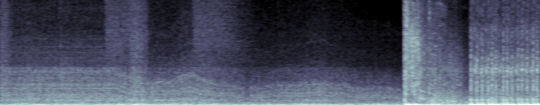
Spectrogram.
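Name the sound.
gunfire in the video game Mass Effect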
